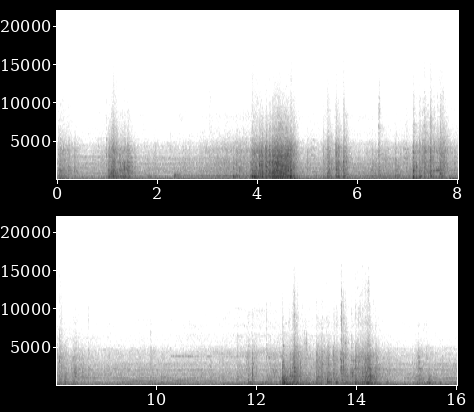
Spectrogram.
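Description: John Deere excavator's diesel engine running steadily under load while its bucket pulls down a wooden staircase. Wood cracks and crashes several times, loudest about four seconds in.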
